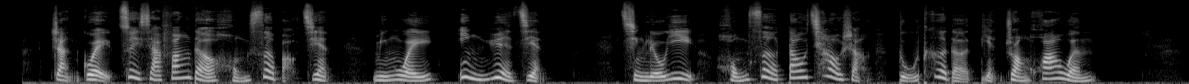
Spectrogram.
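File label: Mandarin, audio guide; architechure collection heritage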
